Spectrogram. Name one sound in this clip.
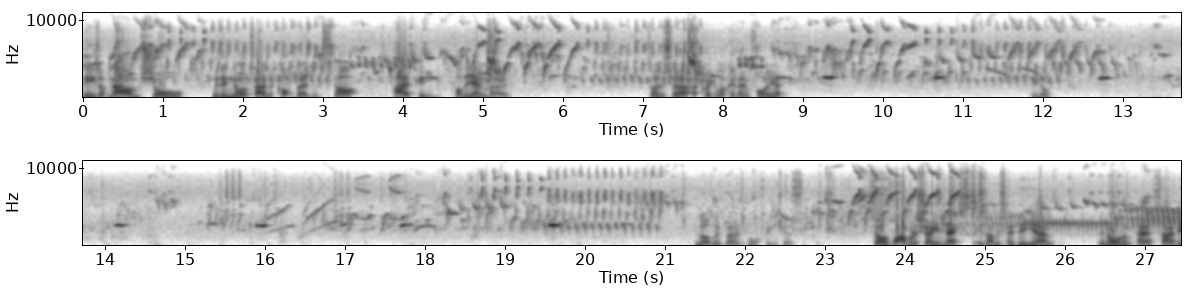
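Small birds chirp and twitter in high, thin notes.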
